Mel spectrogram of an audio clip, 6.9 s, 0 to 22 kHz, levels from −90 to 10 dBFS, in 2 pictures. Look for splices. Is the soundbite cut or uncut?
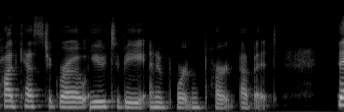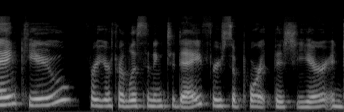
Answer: cut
